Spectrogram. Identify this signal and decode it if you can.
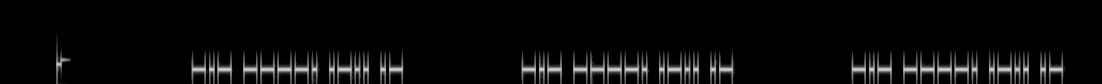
Morse code, heard as a keyed tone, about 28 wpm, 700 Hz. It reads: K9LA K9LA K9LA
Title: Easy Call Signs Repeated 3x - 28wpm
